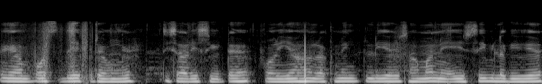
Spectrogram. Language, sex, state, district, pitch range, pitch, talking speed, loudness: Hindi, male, Bihar, Darbhanga, 135-140 Hz, 140 Hz, 230 wpm, -20 LUFS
